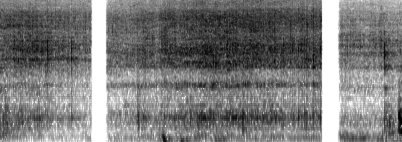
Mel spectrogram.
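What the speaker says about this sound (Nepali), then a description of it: "कुकरमा हल्का घिउ राखेर" Goat leg pieces fry in a little ghee inside a pressure cooker, giving a steady, close hiss and crackle that runs almost without pause, broken only by two brief silent gaps.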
